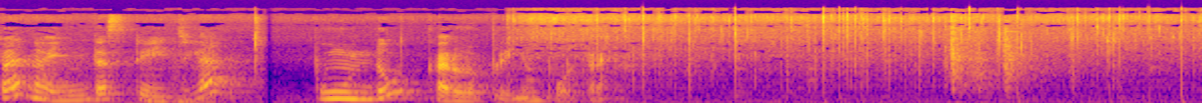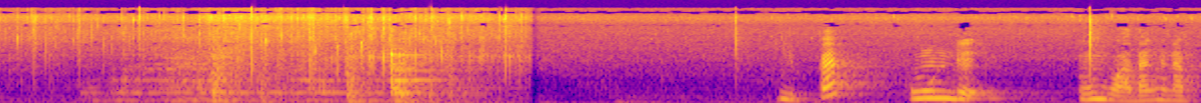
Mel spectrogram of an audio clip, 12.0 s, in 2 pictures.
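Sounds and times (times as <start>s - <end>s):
food sizzling in hot oil: 2.4s - 12.0s
small pops in frying oil: 2.7s - 9.9s, 11.4s - 11.7s.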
